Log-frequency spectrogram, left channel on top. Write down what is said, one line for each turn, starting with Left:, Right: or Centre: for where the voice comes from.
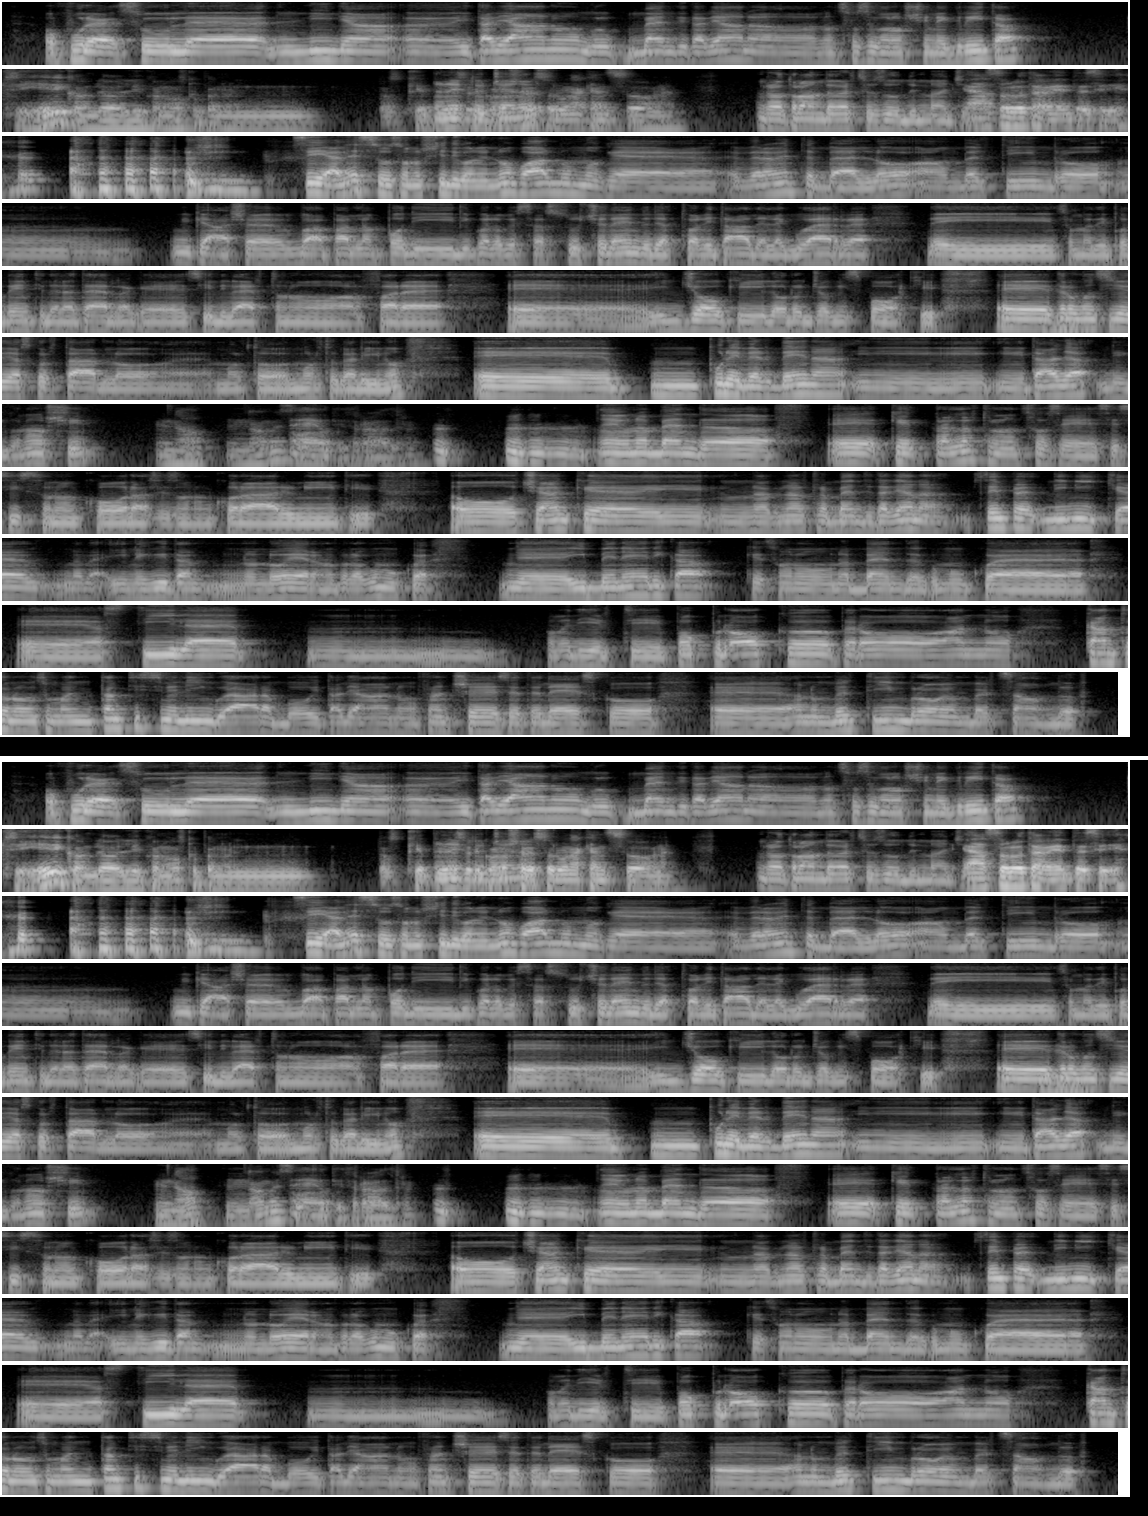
Centre: oppure sulla linea eh, italiano, group band italiana, non so se conosci Negrita,
Right: Sì, li, con- lo- li conosco, poi non... lo- che penso
Centre: non è il tuo
Right: di conoscere
Centre: genere?
Right: solo una canzone.
Centre: Rotolando verso sud, immagino.
Right: Eh, Assolutamente sì.
Centre: <laughs>
Right: <laughs>
Centre: Sì, adesso sono usciti con il nuovo album che è veramente bello, ha un bel timbro, eh, mi piace, va- parla un po' di, di quello che sta succedendo, di attualità, delle guerre, dei, insomma, dei potenti della terra che si divertono a fare eh, i giochi, i loro giochi sporchi. E
Right: Mhm.
Centre: te lo consiglio di ascoltarlo, è molto, molto carino. E, mh, pure i Verdena in, in Italia, li conosci?
Right: No, non ho mai sentiti,
Centre: È, mm,
Right: tra l'altro.
Centre: mm, mm, mm, è una band eh, eh, che tra l'altro non so se, se esistono ancora, se sono ancora riuniti, o c'è anche eh, una- un'altra band italiana, sempre di nicchia, eh, vabbè, i Negrita non lo erano, però comunque eh, i Benerica, che sono una band comunque eh, a stile, mm, come dirti, pop rock, però hanno Cantano insomma in tantissime lingue, arabo, italiano, francese, tedesco, eh, hanno un bel timbro e un bel sound.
